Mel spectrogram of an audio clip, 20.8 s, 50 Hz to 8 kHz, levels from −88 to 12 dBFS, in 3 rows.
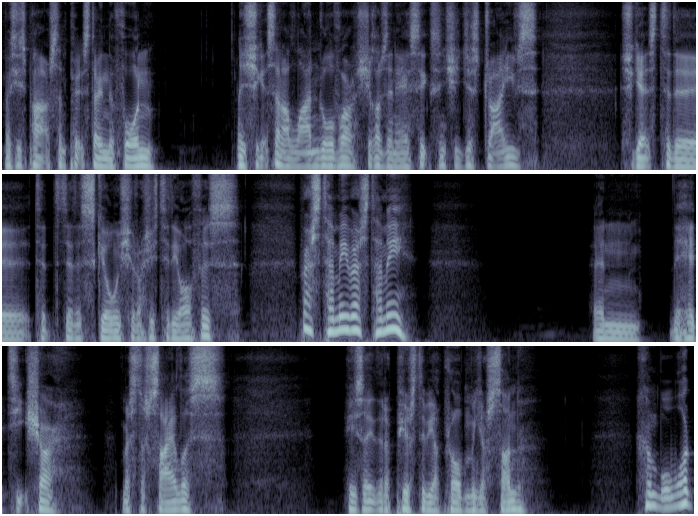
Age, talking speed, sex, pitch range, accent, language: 30-49, 165 wpm, male, 95-130 Hz, British, English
